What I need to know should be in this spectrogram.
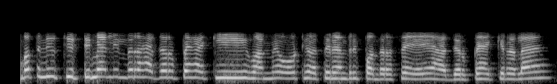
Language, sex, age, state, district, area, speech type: Kannada, female, 45-60, Karnataka, Bidar, urban, conversation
